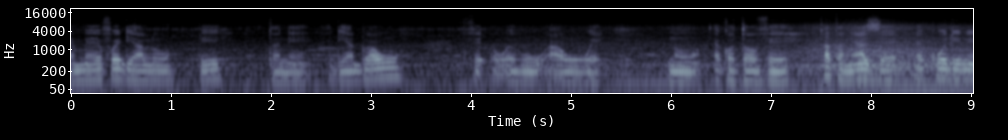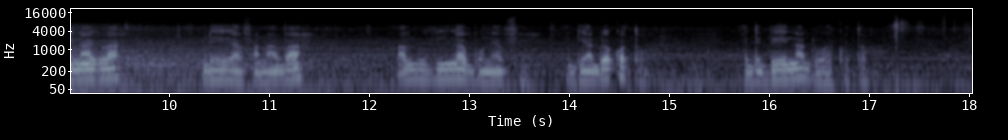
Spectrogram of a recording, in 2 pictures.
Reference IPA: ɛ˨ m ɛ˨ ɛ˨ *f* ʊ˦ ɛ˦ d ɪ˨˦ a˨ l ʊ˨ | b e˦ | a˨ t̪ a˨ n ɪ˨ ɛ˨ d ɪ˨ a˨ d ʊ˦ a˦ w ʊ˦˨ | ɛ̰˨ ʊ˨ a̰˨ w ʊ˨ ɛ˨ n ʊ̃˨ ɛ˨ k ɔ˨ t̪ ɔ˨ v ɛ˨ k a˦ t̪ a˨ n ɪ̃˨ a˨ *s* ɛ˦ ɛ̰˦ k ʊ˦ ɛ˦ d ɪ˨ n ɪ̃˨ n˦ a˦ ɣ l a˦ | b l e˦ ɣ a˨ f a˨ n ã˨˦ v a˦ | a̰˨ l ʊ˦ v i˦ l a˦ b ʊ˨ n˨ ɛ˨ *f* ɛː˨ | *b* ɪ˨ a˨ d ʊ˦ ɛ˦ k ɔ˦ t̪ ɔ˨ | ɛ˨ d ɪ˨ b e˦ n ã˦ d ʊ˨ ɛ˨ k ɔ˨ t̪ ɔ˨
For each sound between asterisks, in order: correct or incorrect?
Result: correct, incorrect, correct, incorrect

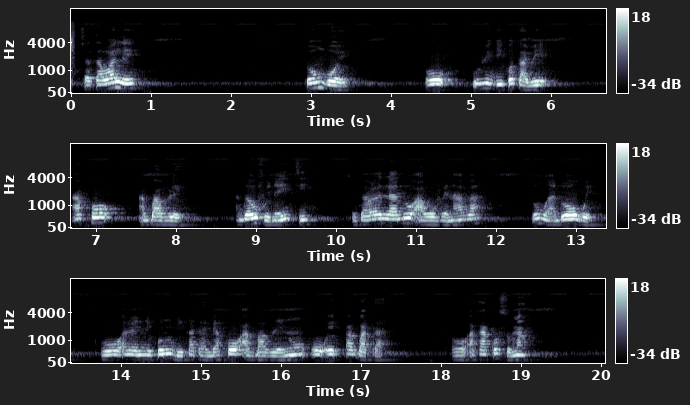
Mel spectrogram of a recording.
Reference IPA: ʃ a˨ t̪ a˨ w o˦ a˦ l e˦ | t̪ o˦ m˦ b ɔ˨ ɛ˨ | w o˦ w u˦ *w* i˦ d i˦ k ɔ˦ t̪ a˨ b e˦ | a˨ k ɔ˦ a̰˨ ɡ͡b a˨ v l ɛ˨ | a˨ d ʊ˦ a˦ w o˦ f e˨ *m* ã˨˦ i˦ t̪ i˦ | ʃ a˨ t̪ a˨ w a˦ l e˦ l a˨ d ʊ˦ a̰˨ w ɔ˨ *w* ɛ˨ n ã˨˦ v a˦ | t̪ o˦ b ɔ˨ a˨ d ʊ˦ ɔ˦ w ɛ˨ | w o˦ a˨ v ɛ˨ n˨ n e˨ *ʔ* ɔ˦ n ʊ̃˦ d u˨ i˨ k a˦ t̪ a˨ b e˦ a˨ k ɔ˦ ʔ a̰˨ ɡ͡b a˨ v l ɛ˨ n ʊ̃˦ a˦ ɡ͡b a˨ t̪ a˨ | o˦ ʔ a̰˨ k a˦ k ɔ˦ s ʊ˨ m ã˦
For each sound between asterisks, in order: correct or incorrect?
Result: incorrect, incorrect, incorrect, incorrect

